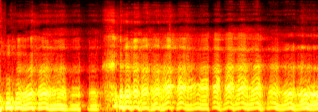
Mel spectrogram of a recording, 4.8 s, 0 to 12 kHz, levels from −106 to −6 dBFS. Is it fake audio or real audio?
real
